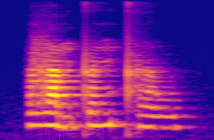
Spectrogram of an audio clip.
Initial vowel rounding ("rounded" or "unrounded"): unrounded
